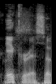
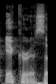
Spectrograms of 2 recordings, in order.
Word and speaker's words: Icarus: Now, this came up because the Netflix documentary Icarus, am I saying that right? – Icarus. – Okay. – Like the boy with the wings made from wax. Oh, okay. All right. Icarus.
